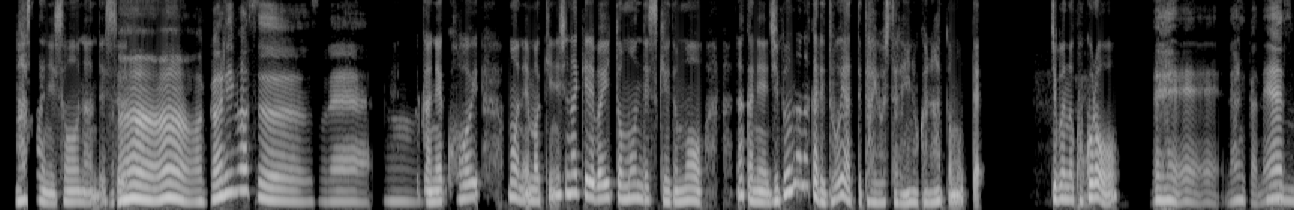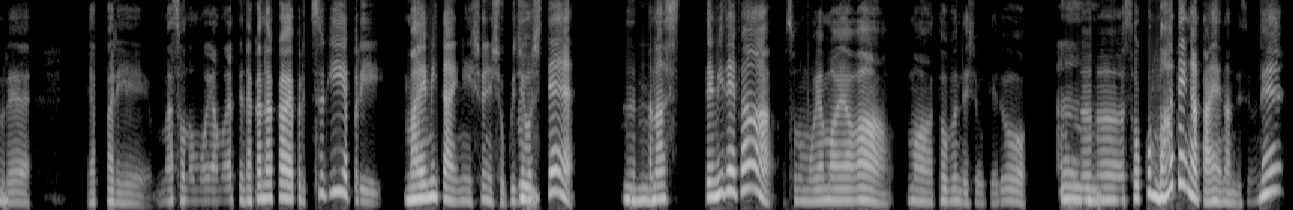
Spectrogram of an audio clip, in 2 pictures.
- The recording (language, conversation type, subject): Japanese, advice, 人間関係の変化に柔軟に対応する方法
- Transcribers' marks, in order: tapping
